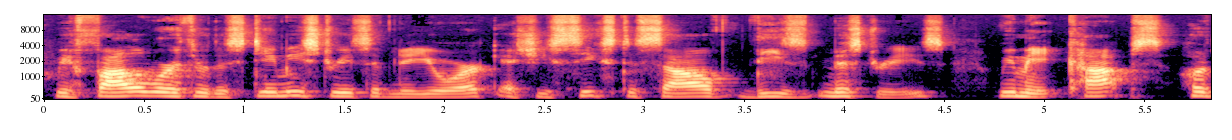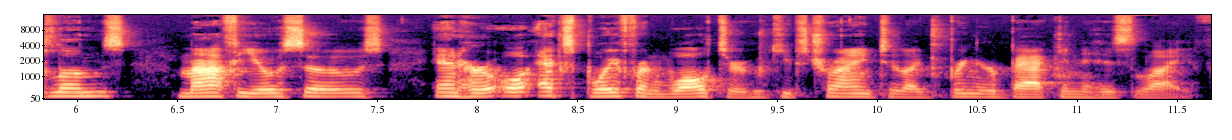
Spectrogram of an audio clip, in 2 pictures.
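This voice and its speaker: Higher-voiced man reviewing books. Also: steady tone, moderate pace, hardly any pauses, fairly bright tone. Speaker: podcast co-host. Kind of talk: book review talk on a podcast.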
